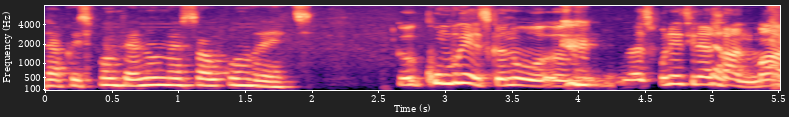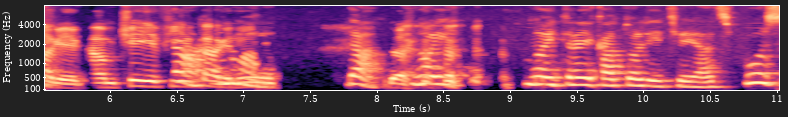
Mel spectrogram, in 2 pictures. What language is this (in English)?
Romanian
